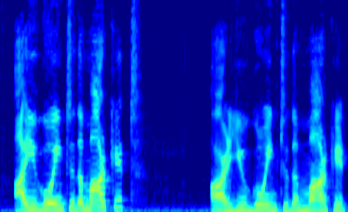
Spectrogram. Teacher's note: So when I say, are you going to the market, there is a rising tone.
